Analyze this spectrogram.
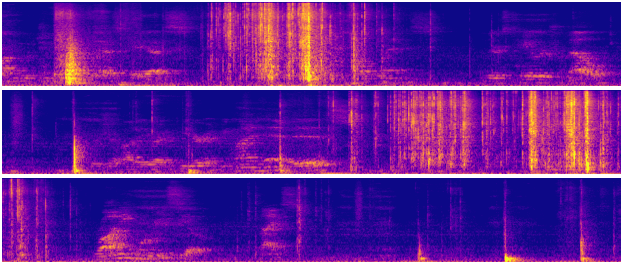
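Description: Cards shuffle and flick through hands.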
